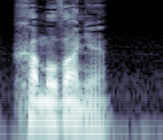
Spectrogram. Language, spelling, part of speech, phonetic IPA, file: Polish, hamowanie, noun, [ˌxãmɔˈvãɲɛ], Pl-hamowanie.ogg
